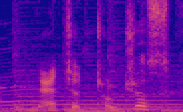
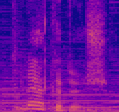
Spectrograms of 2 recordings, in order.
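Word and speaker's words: Natchitoches: trip to nacadish Louisiana just pronouncing the name of this place is a challenge it looks like I don't know nacha toas a pronunciation that often gets it confused with nacadas Texas but locals pronounce the name of their town nacadish and that's just the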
